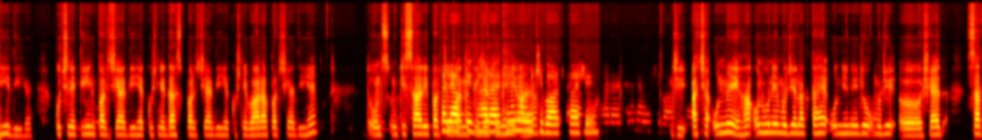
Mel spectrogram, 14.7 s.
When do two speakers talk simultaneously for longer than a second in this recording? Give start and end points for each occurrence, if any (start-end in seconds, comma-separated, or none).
6.6-8.4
